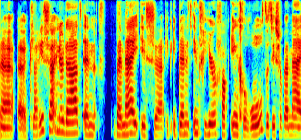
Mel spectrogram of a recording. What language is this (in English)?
Dutch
